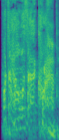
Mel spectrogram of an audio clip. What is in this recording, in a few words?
scout jeers; mvm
